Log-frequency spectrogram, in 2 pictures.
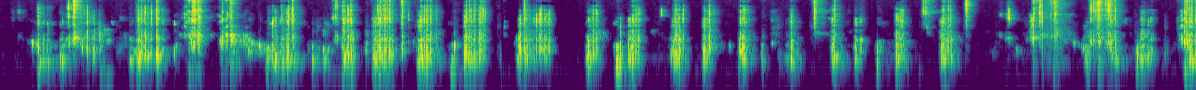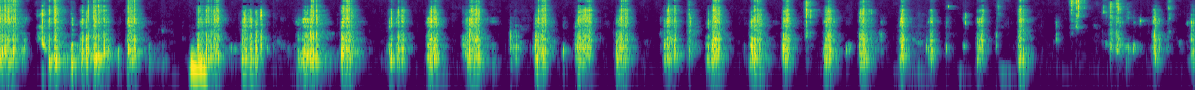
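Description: Close-up chewing of crispy chicharon (fried pork cracklings): a steady run of loud, sharp crunches, about two or three a second, with only brief pauses.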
